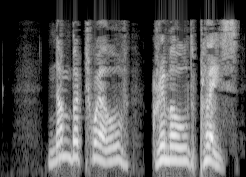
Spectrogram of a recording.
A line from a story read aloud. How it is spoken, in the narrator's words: Harry said loudly and clearly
